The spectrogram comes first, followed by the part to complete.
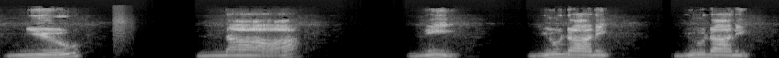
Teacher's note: The last syllable is short, but the other two are long.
